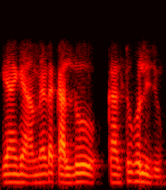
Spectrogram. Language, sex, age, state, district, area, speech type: Odia, male, 18-30, Odisha, Kendujhar, urban, conversation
